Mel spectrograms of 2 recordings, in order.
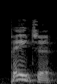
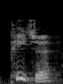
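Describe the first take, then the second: First: The first vowel is an 'ay' sound. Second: The first vowel is an 'ee' sound. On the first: "would be better pronounced Pater" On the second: "spelled with an E"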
